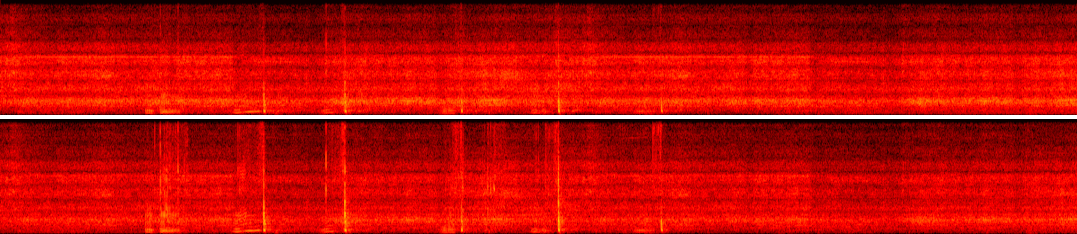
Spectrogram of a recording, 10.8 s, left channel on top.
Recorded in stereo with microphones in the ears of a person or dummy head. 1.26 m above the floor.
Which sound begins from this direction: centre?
A machine running, at 0.0 s.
